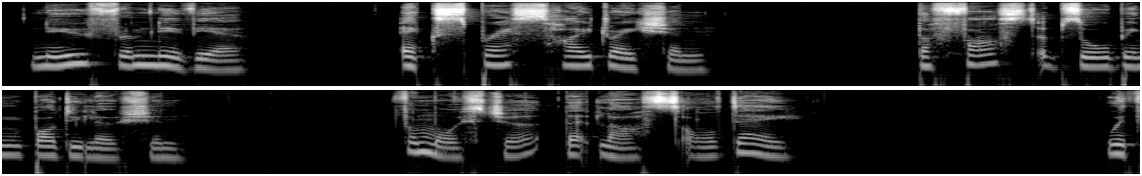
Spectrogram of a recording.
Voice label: englisch; Nivea

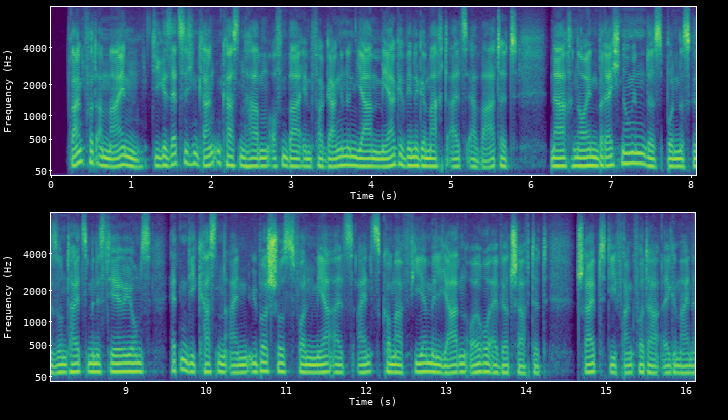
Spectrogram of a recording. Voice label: Nachrichten

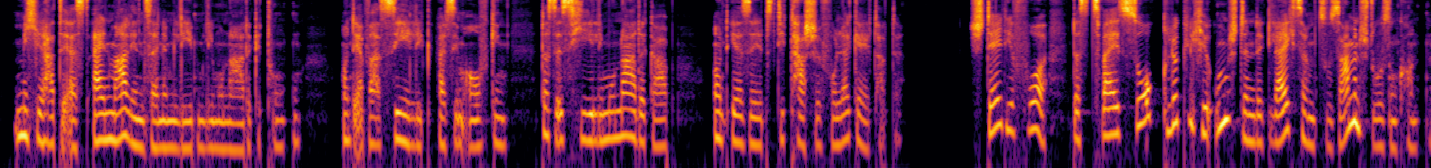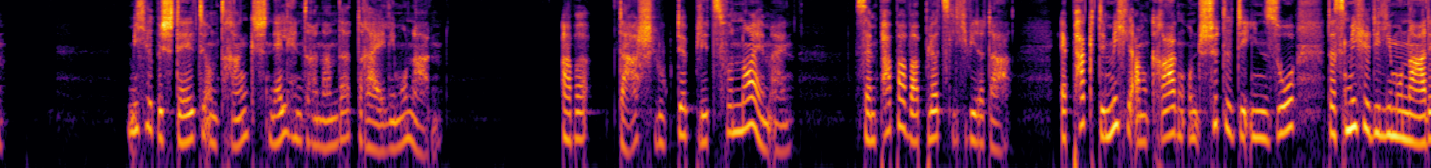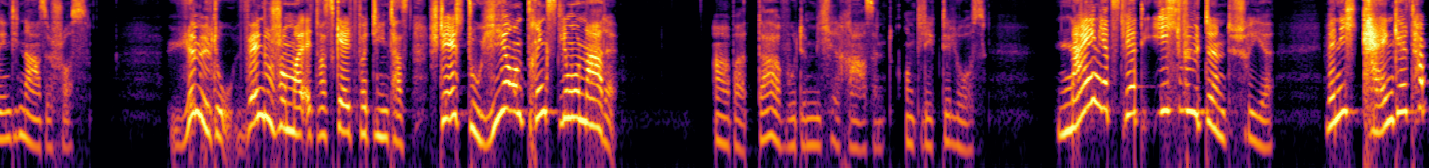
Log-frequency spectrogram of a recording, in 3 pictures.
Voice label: hörbuch

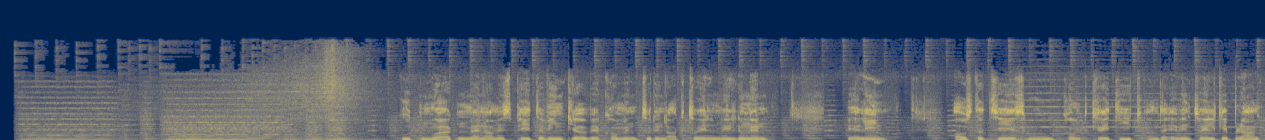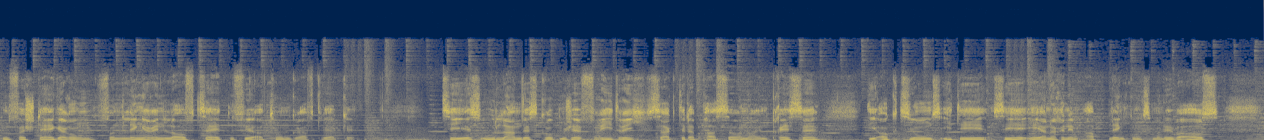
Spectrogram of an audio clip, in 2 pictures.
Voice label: Nachrichten

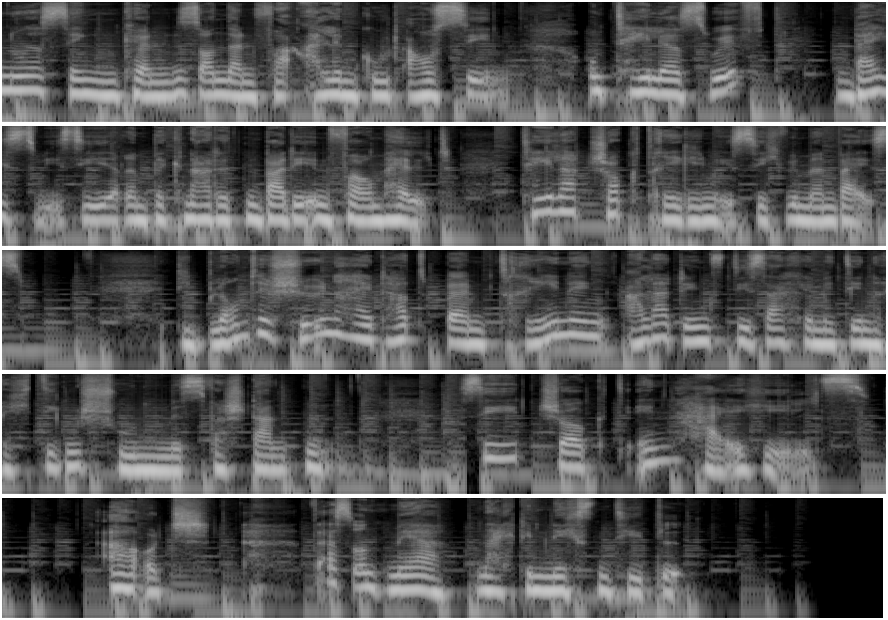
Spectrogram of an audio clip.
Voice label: news tratsch

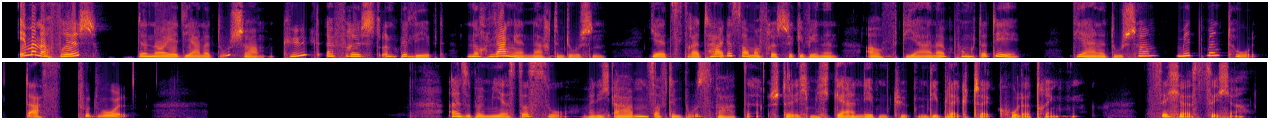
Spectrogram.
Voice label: werbung

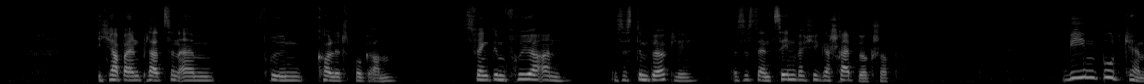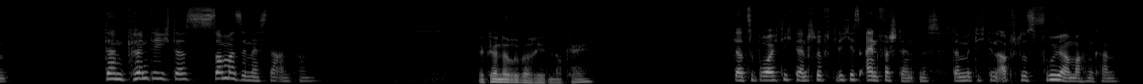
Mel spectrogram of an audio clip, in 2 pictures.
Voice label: Tochter Vater; Pariah

